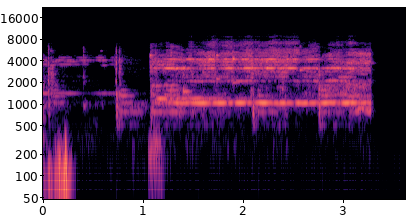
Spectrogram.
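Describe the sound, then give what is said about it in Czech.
A woman's mobile phone ringtone plays loudly, a bright electronic melody with a few short opening notes followed by a sustained, steady ringing phrase that cuts off abruptly. “Manželka tady má mobil.”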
